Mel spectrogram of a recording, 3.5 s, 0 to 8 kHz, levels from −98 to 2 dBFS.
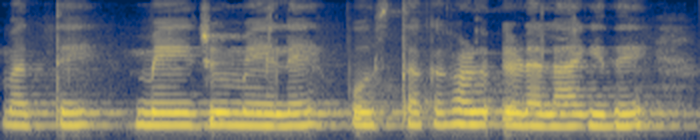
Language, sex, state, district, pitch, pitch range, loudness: Kannada, female, Karnataka, Bidar, 225 Hz, 220-235 Hz, -14 LUFS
